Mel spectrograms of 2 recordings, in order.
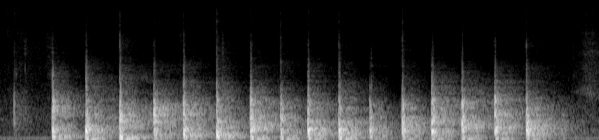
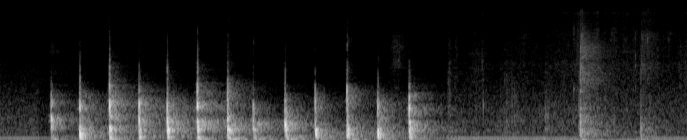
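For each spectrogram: First: Steady knuckle knocks on a bare car quarter panel boom hollow, each leaving a resonant tail that hangs on. Second: About a dozen quick knuckle knocks give short, dull thuds that die at once: a well-damped, solid-sounding panel.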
